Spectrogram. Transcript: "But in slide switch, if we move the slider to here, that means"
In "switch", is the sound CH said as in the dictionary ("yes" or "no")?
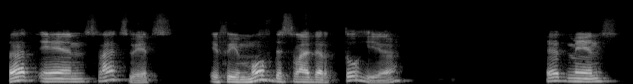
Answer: no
